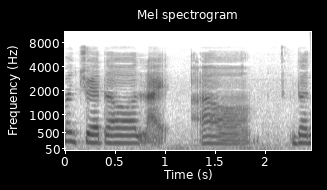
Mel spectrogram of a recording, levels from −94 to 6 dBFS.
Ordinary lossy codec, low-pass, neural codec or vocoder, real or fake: none; 7.2 kHz; none; real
